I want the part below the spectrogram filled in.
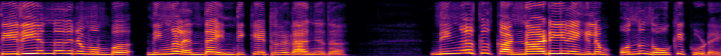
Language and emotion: Malayalam, angry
